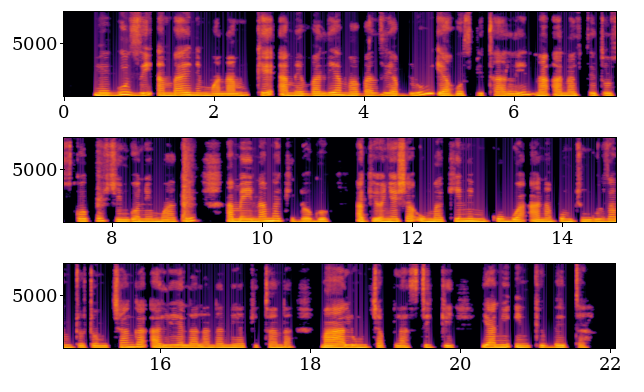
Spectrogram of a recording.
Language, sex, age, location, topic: Swahili, female, 25-35, Kisumu, health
